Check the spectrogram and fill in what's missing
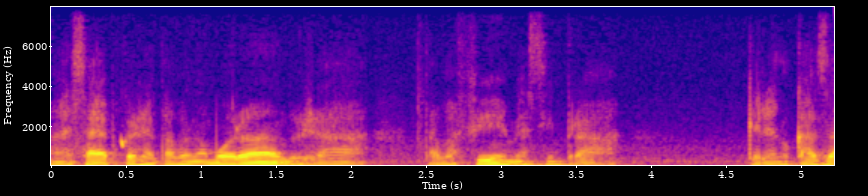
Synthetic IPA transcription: ɛsɐɛpʊ̥kɐʒat̪avɐnamoɾɐ̃d̪ʊʒa | t̪a̰vɐfiɾmɪasĩpɾɐ | keɾẽnd̪ʊkaza

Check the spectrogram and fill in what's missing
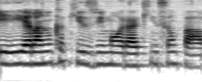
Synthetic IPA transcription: iɛlɐnũkɐkʰizviɾmoɾaɾakiẽsɐ̃w̃paw

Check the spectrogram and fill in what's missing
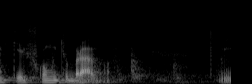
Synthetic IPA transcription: kɪelɪfi̥komũj̃t̪ʊbɾa̰vʊ̰ | kʰɪ

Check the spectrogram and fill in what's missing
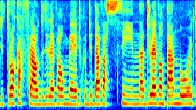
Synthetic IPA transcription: d̪ɪt̪ɾɔkafɾawd̪ɪd̪ɪlevaʊmɛd̪ɪkʊd̪ɪd̪avasĩnɐd̪ɪlevɐ̃nt̪aɐnojt̪ɪ

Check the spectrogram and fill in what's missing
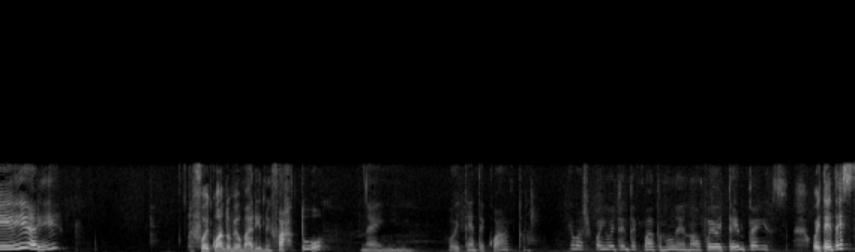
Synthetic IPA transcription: iai | fojkwɐ̃nd̪ʊmewmaɾid̪ʊĩfaɾt̪o | nɛẽj̃ | o̰jt̪ẽnt̪ɐikwa̰t̪ɾʊ | ewaʃʊ̥kɪ̥fojẽojt̪ẽnt̪ɐikwat̪ɾʊnɐ̃w̃lẽnɐ̃w̃fojojt̪ẽnt̪ɐisojt̪ẽnt̪ɐs

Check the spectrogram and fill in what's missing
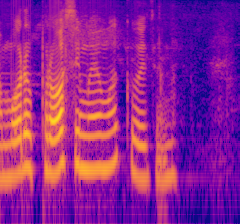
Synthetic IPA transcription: amoɾawpɾɔsimʊɛũmɐkojzɐnɛ̃

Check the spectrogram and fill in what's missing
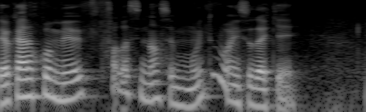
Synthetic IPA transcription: eʊkaɾɐkomewɪfaloasĩnɔ̃sɛmũj̃t̪ʊbõisʊd̪akḭ

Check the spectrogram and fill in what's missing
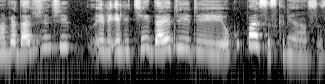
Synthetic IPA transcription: nɐveɾd̪ad͡ʒɪɐʒẽnt͡ʃɪ | elɪelɪt͡ʃĩɲɐid̪ɛjɐd͡ʒɪd͡ʒɪokupaɾɛsɐskɾiɐ̃sɐs

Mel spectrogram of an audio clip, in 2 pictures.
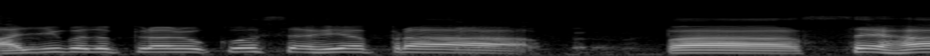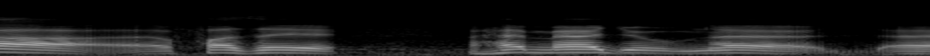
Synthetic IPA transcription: ɐlĩɡwɐd̪ʊpiɾaɾʊkoseɦiɐpɾɐ | pɾɐseɦaɛfaze | ɦemɛd͡ʒjʊnɛɛ

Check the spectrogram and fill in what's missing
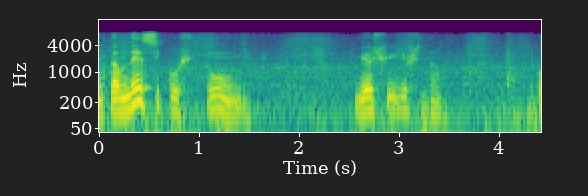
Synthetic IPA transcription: t̪amnesikuʃt̪umḭ | moʃijuʃt̪am

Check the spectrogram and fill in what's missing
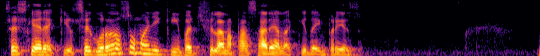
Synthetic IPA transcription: seskɛɾẽakiseɡuɾɐ̃sowmɐ̃nikĩɲʊpɾɐd͡ʒɪsfilaɾnɐpasaɾɛlɐakid̪ɐĩmpɾezɐ

